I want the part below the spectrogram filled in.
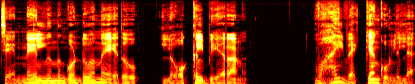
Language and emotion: Malayalam, disgusted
